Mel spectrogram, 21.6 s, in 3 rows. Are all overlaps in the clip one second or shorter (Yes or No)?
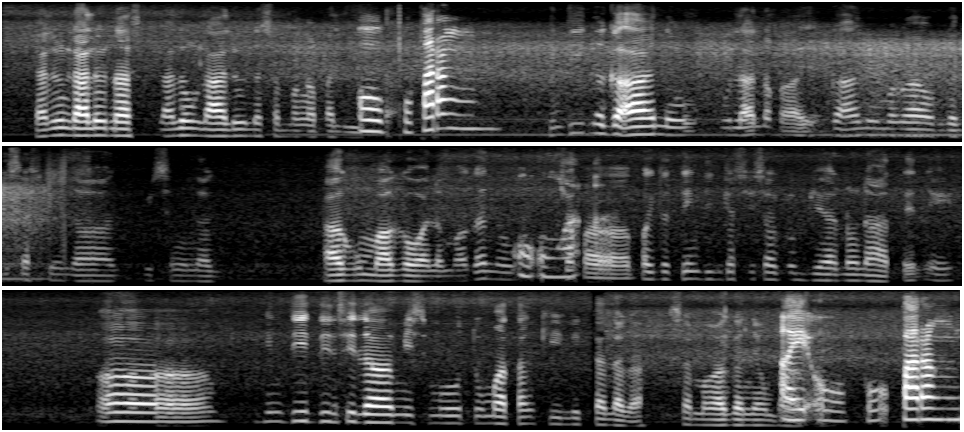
Yes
